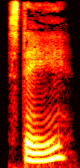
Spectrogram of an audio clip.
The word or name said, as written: stage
